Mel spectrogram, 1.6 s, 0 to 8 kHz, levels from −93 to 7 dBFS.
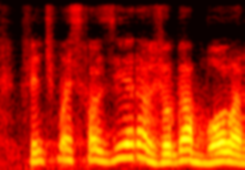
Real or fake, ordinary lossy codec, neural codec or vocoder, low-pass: fake; none; codec, 32 kHz, 1.9 kbps, SNAC; 7.2 kHz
